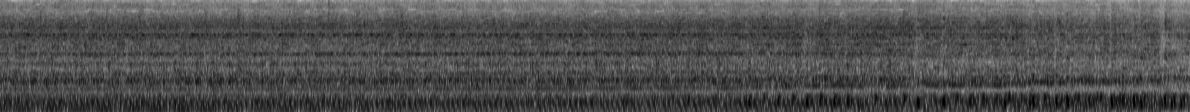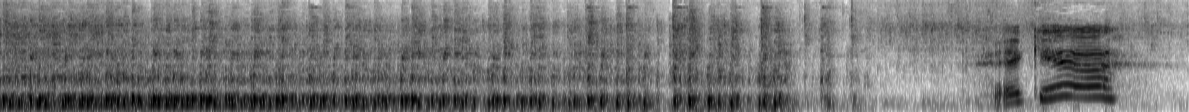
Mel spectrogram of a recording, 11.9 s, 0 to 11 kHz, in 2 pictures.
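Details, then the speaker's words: Mercury 1350 two-stroke outboard on 1971 Marlin boat, first start in over 20 years after pumping fuel; crisp burble settles to a steady idle for about ten seconds then shuts down; normal idle. "it's gonna go man those things sound sweet"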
